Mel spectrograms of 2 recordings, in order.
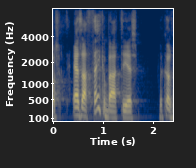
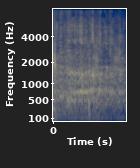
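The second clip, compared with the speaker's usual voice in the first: laugh; 8 semitones higher, 15 dB quieter than usual. Real, not acted. Preacher laughing at his own joke.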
